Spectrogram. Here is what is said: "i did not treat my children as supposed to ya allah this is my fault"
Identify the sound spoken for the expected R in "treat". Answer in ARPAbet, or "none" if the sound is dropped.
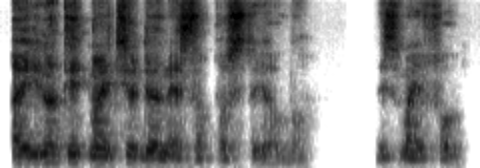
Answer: none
